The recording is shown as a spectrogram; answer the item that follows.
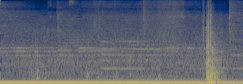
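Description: Background music: a held, steady low bass note with faint sustained higher tones above it.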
